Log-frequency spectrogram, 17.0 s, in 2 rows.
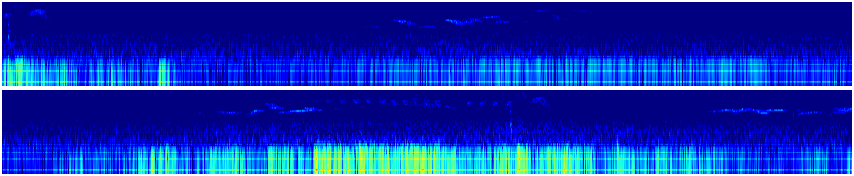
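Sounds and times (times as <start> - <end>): birds chirping: 0.0 - 2.0, 2.6 - 17.0
bird trill: 15.6 - 17.0.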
